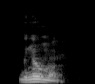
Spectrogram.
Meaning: gnomon
- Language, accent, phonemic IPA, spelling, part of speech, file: French, France, /ɡnɔ.mɔ̃/, gnomon, noun, LL-Q150 (fra)-gnomon.wav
